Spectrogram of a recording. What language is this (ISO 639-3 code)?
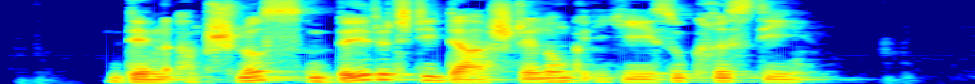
deu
